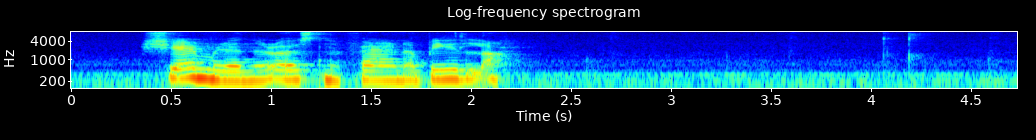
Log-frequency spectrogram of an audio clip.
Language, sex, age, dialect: Faroese, female, 15-35, Norðurstreymoy/Eysturoy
